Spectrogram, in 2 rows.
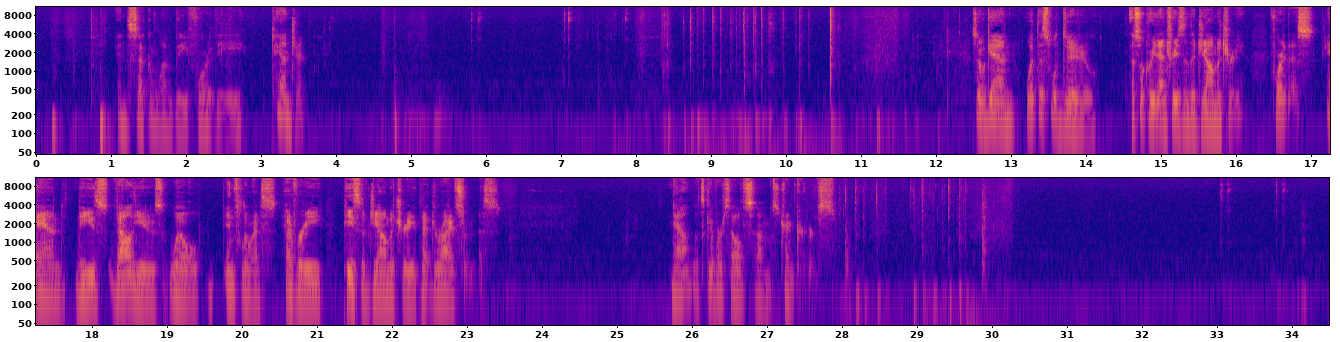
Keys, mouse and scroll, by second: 1.5-5.8 drag, 7.0 click, 7.6-10.5 drag, 9.1 t, 11.6-12.1 scroll down 4, 12.7-13.8 scroll up 3, 13.8 click, 13.8 scroll up 1, 16.6-17.8 scroll down 1, 25.0-26.7 scroll down 7, 26.6-27.2 scroll up 4, 27.3 click, 28.1 shift+a, 34.0-34.5 scroll down 2.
